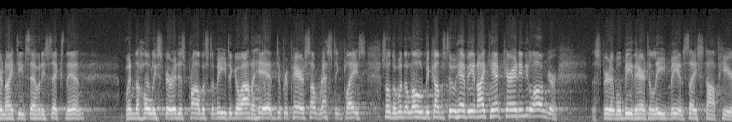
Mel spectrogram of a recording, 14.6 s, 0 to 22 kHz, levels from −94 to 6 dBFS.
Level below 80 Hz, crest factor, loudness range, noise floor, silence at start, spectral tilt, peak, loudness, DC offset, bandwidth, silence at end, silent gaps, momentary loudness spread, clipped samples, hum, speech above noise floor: -52 dBFS; 12 dB; 3 LU; -40 dBFS; 0 s; -7 dB/octave; 0 dBFS; -13 LUFS; under 0.1%; 8.2 kHz; 0 s; none; 9 LU; under 0.1%; none; 28 dB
